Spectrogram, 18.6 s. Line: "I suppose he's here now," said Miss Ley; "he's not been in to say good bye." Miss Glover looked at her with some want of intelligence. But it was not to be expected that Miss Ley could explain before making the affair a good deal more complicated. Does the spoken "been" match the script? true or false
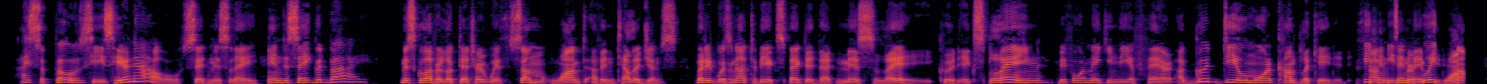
false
